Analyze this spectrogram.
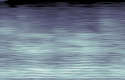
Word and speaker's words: pterodactyl: Why can't you hear a pterodactyl build in the bathroom? I didn't get that. Sedan. The P is silent.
